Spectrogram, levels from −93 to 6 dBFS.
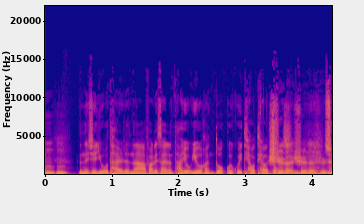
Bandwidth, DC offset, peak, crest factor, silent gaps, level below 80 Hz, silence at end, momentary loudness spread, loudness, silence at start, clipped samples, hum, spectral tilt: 13 kHz; under 0.1%; -12 dBFS; 12 dB; none; -42 dBFS; 0 s; 3 LU; -25 LUFS; 0 s; under 0.1%; none; -6 dB/octave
